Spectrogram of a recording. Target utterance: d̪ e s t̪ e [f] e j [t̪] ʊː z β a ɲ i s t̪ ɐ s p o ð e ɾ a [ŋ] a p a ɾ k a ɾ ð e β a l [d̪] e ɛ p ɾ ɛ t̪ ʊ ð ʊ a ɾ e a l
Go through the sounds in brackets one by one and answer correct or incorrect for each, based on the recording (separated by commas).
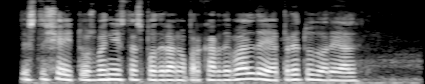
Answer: incorrect, correct, correct, correct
